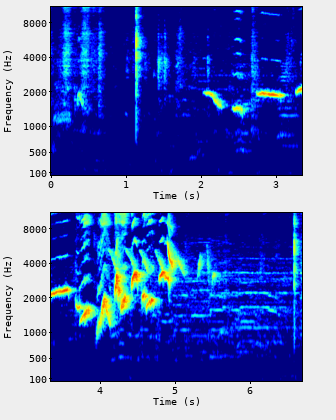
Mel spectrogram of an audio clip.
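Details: A White-rumped shama sings on a recording used to prompt a reply: sparse soft notes and a click, a few separate clear whistles, then an energetic rush of tumbling, rising and falling whistled phrases that fades out.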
